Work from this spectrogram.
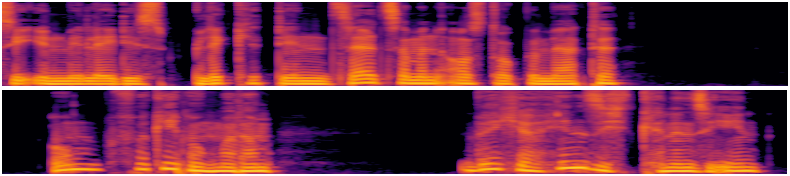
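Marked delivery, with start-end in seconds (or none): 4.2-7.8 high, politely probing voice; pointed questioning. A narrator's reading. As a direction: press politely but urgently for the truth. Misstrauische Novizin hakt nach. (höflich nachbohrend, mit hoher Stimme)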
